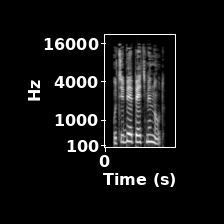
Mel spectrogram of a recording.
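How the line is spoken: Stern warning. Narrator (Russian): строго предупредила гоблинша

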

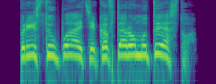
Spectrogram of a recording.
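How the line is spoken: Growled command. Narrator (Russian): прорычал генерал Клеандр

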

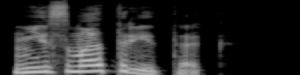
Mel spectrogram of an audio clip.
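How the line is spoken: Laughing. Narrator (Russian): рассмеялся Боуман

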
